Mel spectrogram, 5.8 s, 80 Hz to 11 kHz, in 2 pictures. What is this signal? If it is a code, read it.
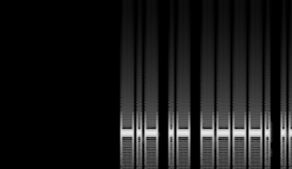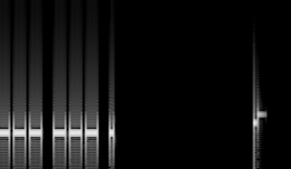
Morse code, heard as a keyed tone, about 30 wpm, 700 Hz. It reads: KA9JOE
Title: USA Call Signs - 8x Character Spacing - 30wpm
